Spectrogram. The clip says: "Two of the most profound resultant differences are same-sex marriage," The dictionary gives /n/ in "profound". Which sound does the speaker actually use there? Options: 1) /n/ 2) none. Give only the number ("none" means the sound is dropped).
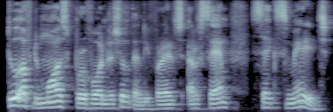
2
